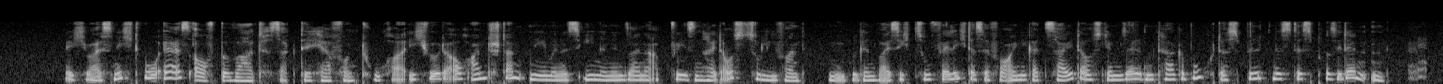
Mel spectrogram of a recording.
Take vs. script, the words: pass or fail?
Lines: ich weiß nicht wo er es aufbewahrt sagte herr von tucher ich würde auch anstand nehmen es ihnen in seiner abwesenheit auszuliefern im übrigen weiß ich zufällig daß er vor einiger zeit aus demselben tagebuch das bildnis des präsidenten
pass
